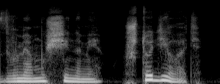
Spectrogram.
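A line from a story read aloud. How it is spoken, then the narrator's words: Plain. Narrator (Russian): спросил он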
